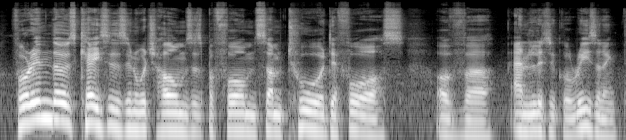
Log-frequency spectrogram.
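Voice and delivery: measured storyteller's reading voice; story narration. Acted. Streamer reading Holmes aloud to his chat, dramatic narration.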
